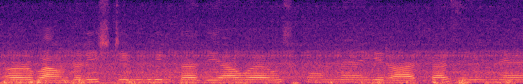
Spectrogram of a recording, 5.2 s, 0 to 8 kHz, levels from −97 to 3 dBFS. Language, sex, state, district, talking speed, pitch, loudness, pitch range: Hindi, female, Odisha, Sambalpur, 170 wpm, 205 Hz, -19 LUFS, 200-210 Hz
